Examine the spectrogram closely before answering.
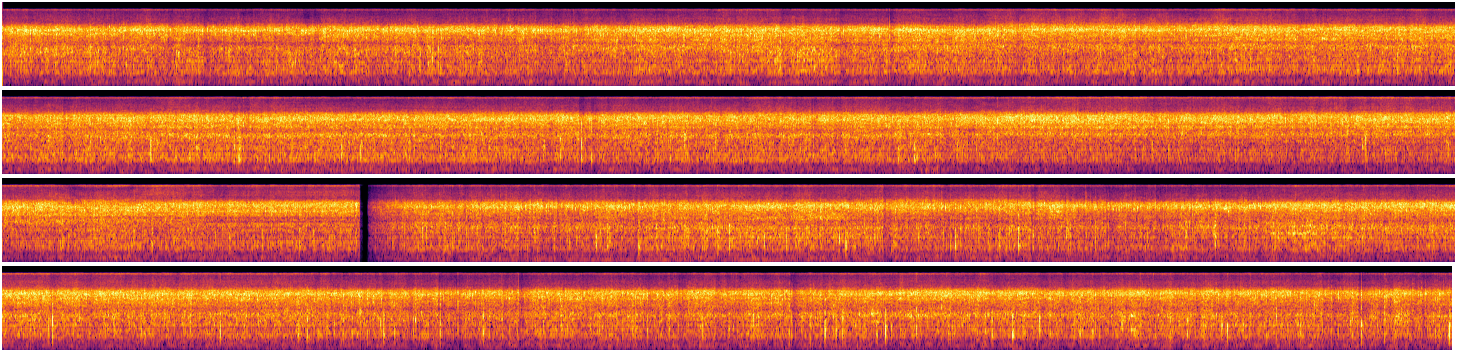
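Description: Rainbow trout pieces sizzling steadily as they fry in oil in a pan, with a momentary break about halfway through.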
